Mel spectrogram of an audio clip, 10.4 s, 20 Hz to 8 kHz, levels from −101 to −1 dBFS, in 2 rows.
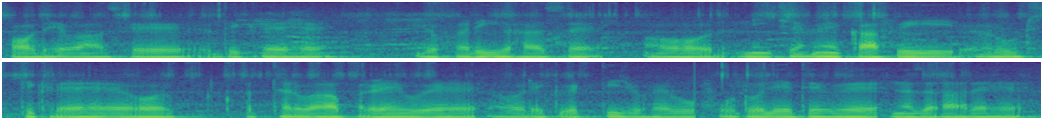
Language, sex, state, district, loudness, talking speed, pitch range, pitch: Hindi, male, Bihar, Jamui, -27 LUFS, 215 wpm, 95-105 Hz, 100 Hz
